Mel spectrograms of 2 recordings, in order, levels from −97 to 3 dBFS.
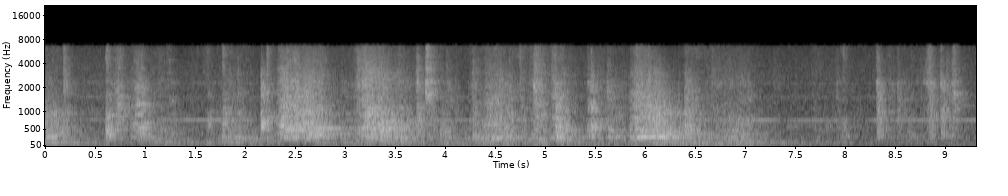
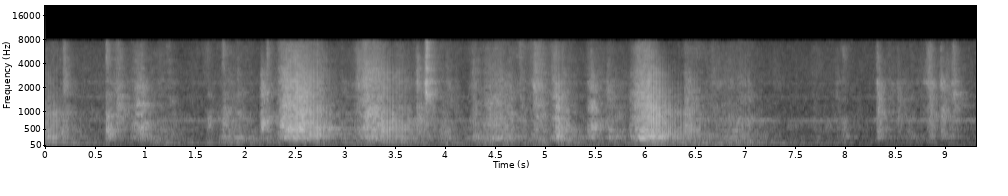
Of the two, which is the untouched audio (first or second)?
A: first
